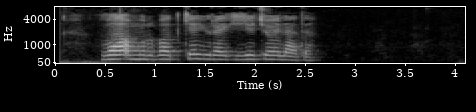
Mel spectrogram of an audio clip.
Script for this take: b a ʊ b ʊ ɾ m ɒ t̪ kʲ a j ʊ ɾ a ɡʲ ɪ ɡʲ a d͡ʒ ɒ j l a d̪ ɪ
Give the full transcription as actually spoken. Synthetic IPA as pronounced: v a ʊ m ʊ ɾ b ɒ t̪ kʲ a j ʊ ɾ a ɡʲ ɪ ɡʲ a d͡ʒ ɒ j l a d̪ ɪ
